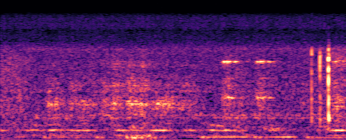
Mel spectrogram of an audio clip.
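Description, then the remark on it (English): Pots clank faintly in the background as someone cooks, over a steady hum, with a brief metallic ring and then a quick cluster of three or four sharp knocks at the very end. “Who the fuck was cooking in the background? Banging pots.”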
